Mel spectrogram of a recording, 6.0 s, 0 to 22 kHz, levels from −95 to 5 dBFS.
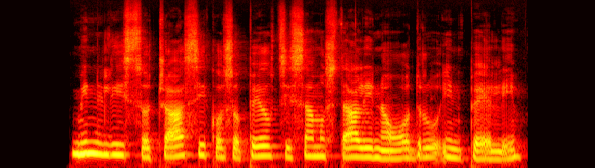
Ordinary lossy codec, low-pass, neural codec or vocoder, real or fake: none; none; none; real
